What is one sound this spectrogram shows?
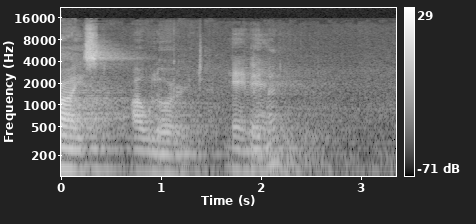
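An older man speaks calmly into a microphone in a reverberant room.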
